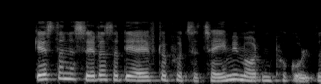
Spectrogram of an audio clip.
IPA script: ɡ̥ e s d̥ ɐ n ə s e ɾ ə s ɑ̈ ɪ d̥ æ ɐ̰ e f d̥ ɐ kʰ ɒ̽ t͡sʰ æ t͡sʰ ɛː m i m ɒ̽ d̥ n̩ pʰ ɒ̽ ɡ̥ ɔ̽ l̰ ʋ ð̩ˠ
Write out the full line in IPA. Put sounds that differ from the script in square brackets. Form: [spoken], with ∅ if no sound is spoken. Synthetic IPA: ɡ̥ e s d̥ ɐ n ə s e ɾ [ɐ] s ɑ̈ ɪ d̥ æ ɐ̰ e f d̥ ɐ [pʰ] ɒ̽ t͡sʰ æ t͡sʰ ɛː m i m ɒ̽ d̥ n̩ pʰ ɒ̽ ɡ̥ ɔ̽ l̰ ʋ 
